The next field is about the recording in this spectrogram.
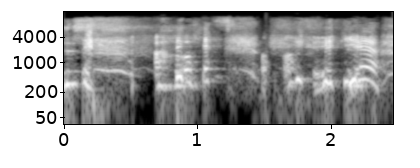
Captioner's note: laughter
